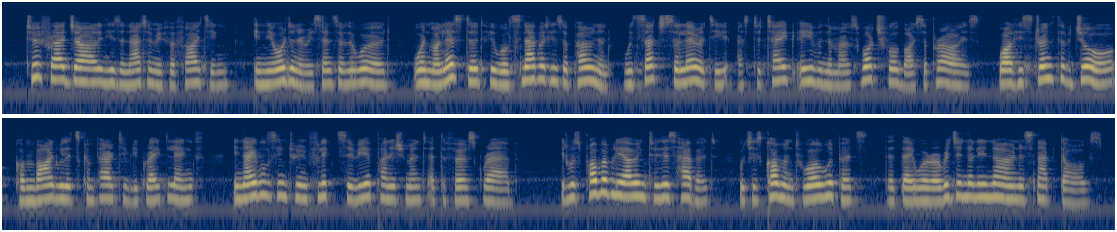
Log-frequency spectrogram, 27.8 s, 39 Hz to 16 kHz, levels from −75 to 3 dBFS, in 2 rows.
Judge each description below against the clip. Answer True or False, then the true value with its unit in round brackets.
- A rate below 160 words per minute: False (165 wpm)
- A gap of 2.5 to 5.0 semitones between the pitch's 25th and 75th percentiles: True (3.1 semitones)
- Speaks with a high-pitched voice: True (210 Hz)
